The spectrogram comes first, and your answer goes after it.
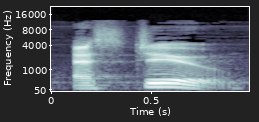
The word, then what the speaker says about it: eschew: Từ eschew có hai âm tiết. Trọng âm của từ eschew ở âm tiết thứ hai.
